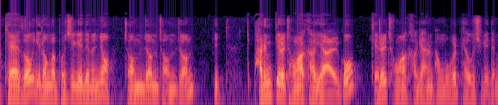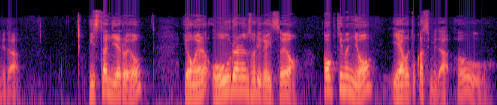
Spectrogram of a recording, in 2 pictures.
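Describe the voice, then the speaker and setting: A man teaching pronunciation in a lecture, demonstrating each sound with exaggerated contrasts. His voice sits in a middle register and swings widely in pitch as he explains. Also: mellow. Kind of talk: recorded lecture.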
